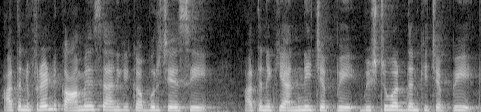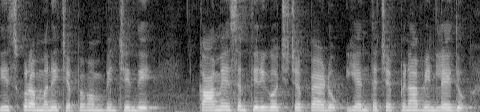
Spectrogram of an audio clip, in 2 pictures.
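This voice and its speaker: A woman narrates a novel chapter, reading both the story and the characters' dialogue. Her voice stays flat and level, with little rise or fall in pitch, and moves along at a steady reading pace. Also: fairly quick.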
